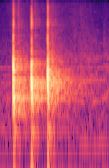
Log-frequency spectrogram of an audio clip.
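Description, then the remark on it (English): Three sharp knocks on a wooden pulpit, evenly spaced in quick succession, each a hollow thud with a short ringing decay, heard alone with no talking. “It's the one thing I miss about the wooden pulpit.”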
